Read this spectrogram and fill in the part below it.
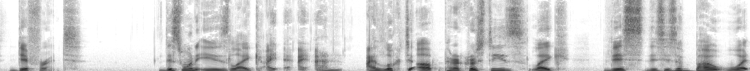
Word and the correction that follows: Procrustes: Pro Christie's, there we go. Not Per Christie's, it's Pro Christie's.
